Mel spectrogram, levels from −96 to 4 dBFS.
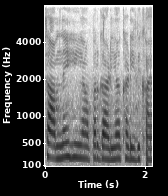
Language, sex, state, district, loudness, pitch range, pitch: Hindi, female, Haryana, Rohtak, -17 LUFS, 215-235 Hz, 225 Hz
